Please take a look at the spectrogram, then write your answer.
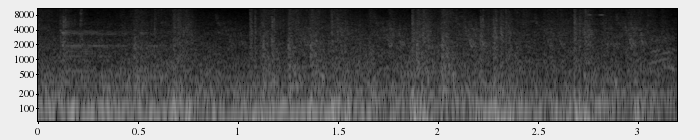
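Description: Gunfire in Borderlands 2, a rapid, unbroken stream of overlapping shots and bursts like a frantic firefight, loud and steady from start to finish.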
